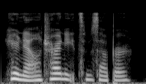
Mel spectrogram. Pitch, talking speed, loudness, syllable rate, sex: 215 Hz, 285 wpm, -18 LUFS, 7.1 syllables/s, female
